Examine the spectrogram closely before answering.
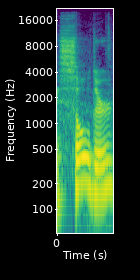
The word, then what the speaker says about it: solder: I say solder because there is an L in it.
